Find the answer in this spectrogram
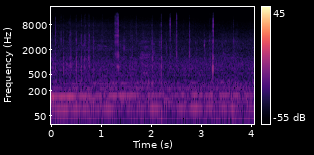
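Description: A handheld camera is handled as it swings round, making scattered light clicks and taps, a sharper one about three seconds in, over a steady low hum.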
